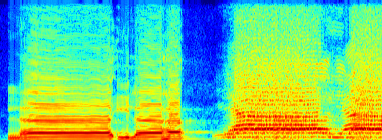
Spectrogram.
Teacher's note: لا کے اوپر پھر چھوٹی مد ہے، اس کو بھی کھینچ کر پڑھیں گے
